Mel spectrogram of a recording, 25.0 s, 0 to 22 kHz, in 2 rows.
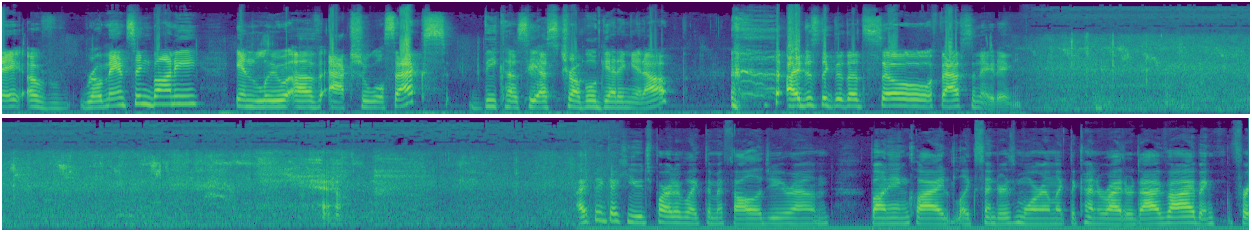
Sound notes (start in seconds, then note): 10.2 birds chirping; 14.2 breathy laughter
